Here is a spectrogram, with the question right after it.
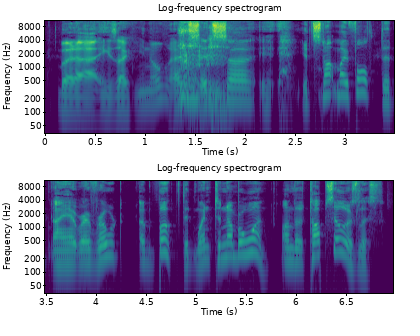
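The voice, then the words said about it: Imitates another person's voice, poorly. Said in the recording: “my Bernie Sanders impression. ... It wasn't your best. ... It was moderate. ... That was bad.”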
